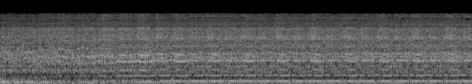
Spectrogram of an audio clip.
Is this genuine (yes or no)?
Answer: yes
